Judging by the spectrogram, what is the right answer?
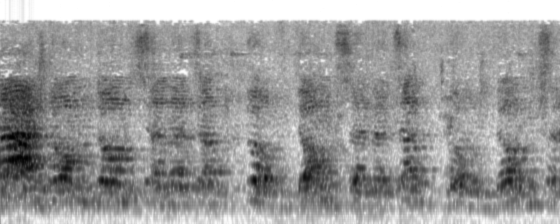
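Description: A group of young children singing together in unison, without clear instrumental backing.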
